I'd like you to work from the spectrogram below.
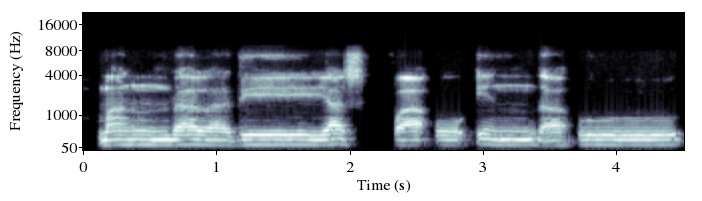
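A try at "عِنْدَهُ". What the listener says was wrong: Ini kurang, Pak. Indahu. Panjangin, Pak. Jangan lupa.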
